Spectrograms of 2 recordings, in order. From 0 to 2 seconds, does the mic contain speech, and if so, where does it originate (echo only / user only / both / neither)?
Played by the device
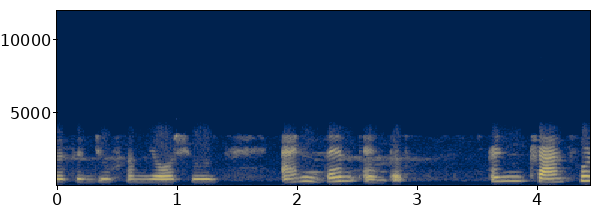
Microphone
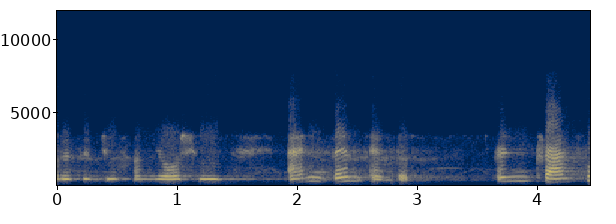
echo only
